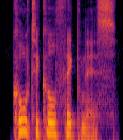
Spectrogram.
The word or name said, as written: cortical thickness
